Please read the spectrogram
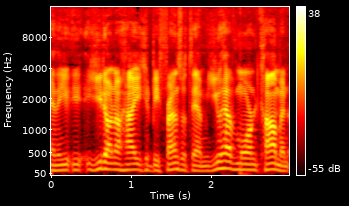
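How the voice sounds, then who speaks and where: On a very clean recording with a silent background, a man speaks at medium pitch. He has a normal speaking voice with ordinary pitch variation. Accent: American. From Indiana, US Midwest. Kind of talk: casual chat.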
